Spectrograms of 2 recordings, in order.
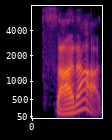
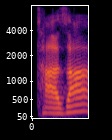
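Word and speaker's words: צדי: Sadah, that's the ancient pronunciation of it. I know many would say Tazah.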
